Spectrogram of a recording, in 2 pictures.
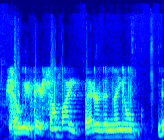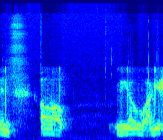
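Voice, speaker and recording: Speaking at a fairly slow pace with a Mississippi accent, a man is heard through audible room echo and noticeable background noise. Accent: Mississippi Southern US. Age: 60s. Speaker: football coach. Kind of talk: sports radio interview.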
